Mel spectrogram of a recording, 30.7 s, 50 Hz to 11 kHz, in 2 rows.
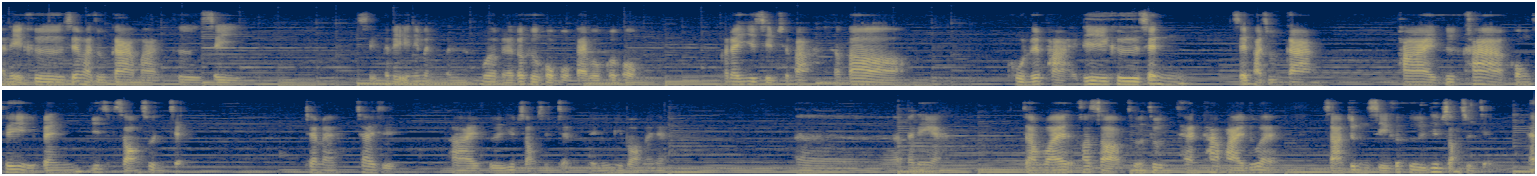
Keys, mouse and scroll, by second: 0.0 middle click, 14.6 middle click, 15.2 middle click, 17.7 middle click, 18.3 middle click, 19.2-21.9 middle drag, 21.9-22.8 scroll down 2, 22.8 scroll down 1, 23.0-24.0 middle drag, 29.4 click.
